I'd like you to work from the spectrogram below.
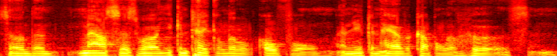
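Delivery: plain reading voice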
